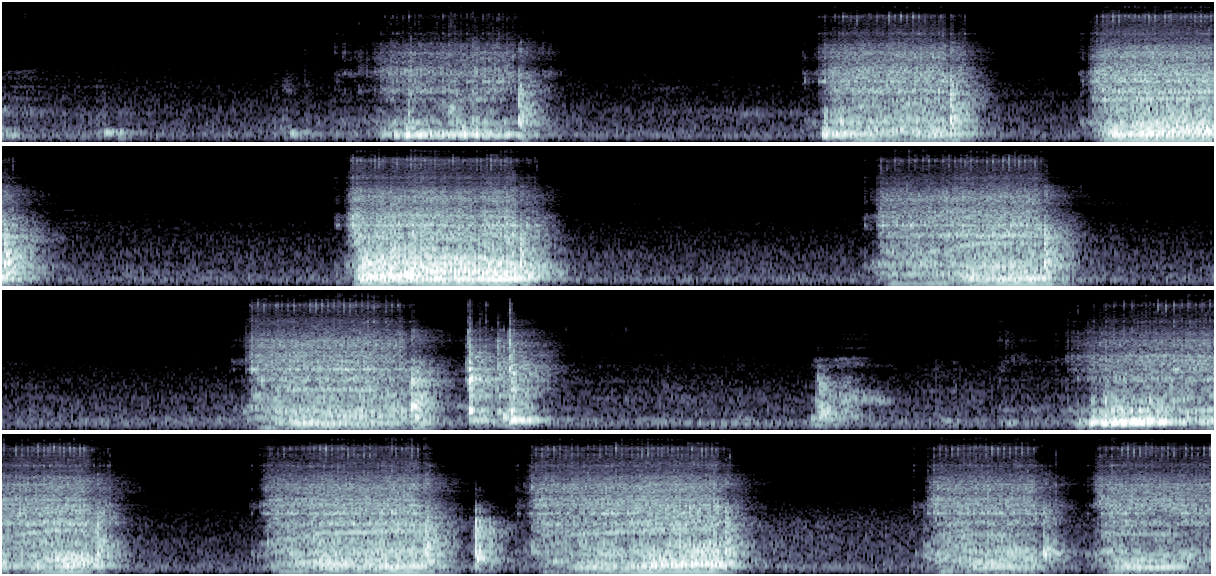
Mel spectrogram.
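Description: Sewing machine running in a dozen or so short bursts of rough stitching along a blouse band, each run lasting about a second with brief pauses between, close and fairly loud, with no voices.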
